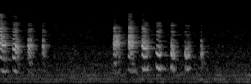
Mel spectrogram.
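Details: Parrot perched on its cage calling to be fed, giving two bursts of rapid harsh, raspy squawks, about four to seven notes per burst, in a small room.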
